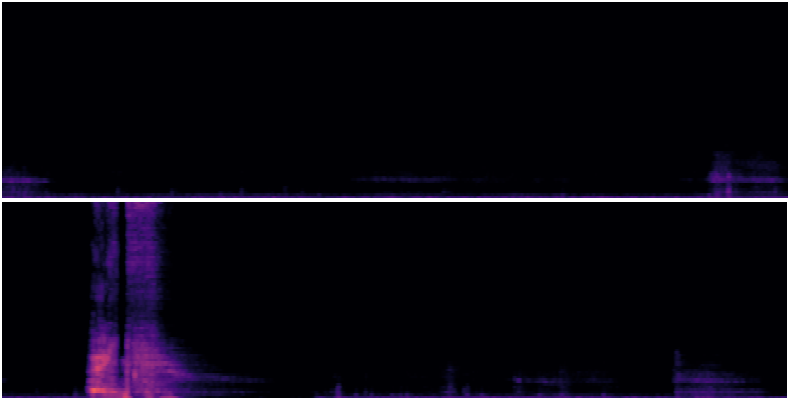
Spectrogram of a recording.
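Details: Person sick with a cold, many sneezes self-induced; a single sharp sneeze in a quiet room, then brief silence and faint background sounds.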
